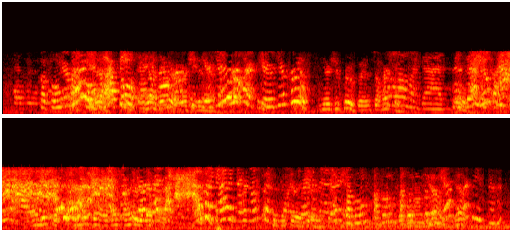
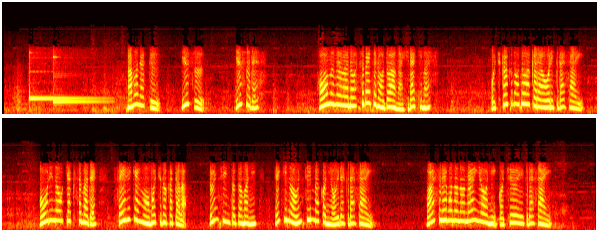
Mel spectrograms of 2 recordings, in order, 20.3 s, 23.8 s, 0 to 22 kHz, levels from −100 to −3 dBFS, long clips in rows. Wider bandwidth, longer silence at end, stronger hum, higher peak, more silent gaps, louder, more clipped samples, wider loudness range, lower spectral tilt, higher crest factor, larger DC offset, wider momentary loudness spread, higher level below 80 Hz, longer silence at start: second, 3.7 kHz vs 4.3 kHz; second, 0 s vs 0.9 s; neither; second, -18 dBFS vs -2 dBFS; neither; second, -35 LUFS vs -17 LUFS; neither; about the same, 7 LU vs 5 LU; second, 0 dB/octave vs -9.5 dB/octave; about the same, 18 dB vs 16 dB; neither; about the same, 12 LU vs 11 LU; about the same, -60 dBFS vs -62 dBFS; about the same, 0.25 s vs 0.3 s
